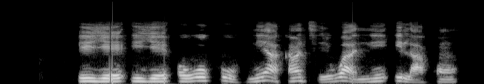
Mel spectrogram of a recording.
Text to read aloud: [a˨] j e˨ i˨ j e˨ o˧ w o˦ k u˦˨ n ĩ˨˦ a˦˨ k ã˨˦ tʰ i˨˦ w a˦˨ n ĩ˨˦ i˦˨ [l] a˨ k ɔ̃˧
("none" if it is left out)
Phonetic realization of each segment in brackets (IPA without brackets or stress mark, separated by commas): i˨, l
